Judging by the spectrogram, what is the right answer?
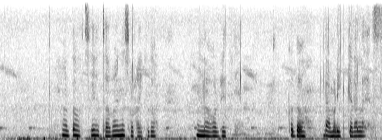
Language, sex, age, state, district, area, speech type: Santali, female, 18-30, West Bengal, Purulia, rural, spontaneous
